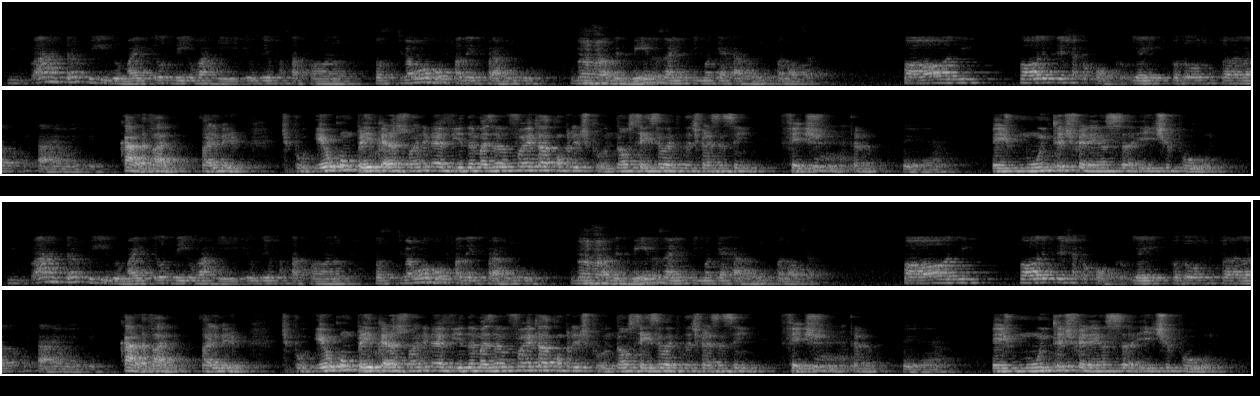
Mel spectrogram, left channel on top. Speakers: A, on the right; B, on the right.
A: Ai, tranquilo, mas eu odeio varrer, eu odeio passar pano. Então, se tiver um robô pra fazer isso pra mim, eu preciso
B: Aham.
A: fazer menos ainda e manter a casa limpa, nossa. Pode, pode me deixar que eu compro. E aí, tipo, eu tô juntando agora pra comprar, realmente.
B: Cara, vale. Vale mesmo. Tipo, eu comprei porque era sonho da minha vida, mas não foi aquela compra de, tipo, não sei se vai ter tanta diferença assim. Fez,
A: Uhum.
B: entendeu?
A: Fez, né?
B: Fez muita diferença e, tipo,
